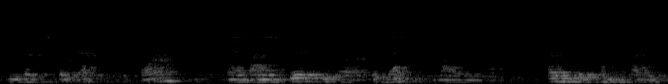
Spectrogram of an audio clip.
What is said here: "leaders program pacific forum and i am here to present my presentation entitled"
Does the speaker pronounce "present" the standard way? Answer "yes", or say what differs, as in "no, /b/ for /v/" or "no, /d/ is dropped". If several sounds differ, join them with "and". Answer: yes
